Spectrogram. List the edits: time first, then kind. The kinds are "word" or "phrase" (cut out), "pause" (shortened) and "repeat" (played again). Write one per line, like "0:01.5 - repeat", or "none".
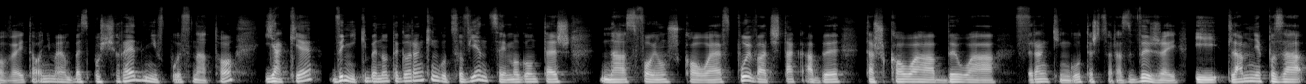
0:03.2 - pause
0:11.9 - pause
